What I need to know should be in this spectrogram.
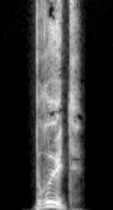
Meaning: inflection of brühen: 1. second-person plural present 2. third-person singular present 3. plural imperative
- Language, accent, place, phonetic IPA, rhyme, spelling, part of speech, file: German, Germany, Berlin, [bʁyːt], -yːt, brüht, verb, De-brüht.ogg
